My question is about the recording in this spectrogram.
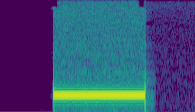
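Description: A single steady telephone tone follows an automated menu prompt on a phone line. The loud, mid-pitched beep lasts just under a second, starts and stops sharply and stands alone in silence.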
